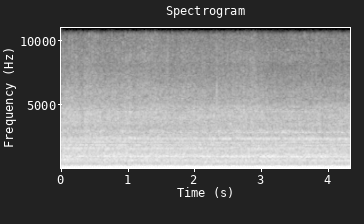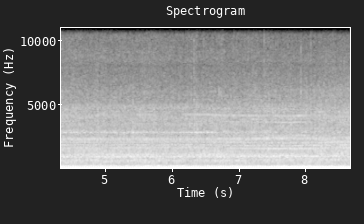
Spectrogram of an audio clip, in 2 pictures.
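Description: Mower blades whir through thick tall grass.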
